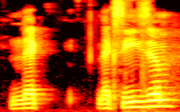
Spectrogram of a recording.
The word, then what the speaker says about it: NXIVM: Apparently it's pronounced Nexium.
